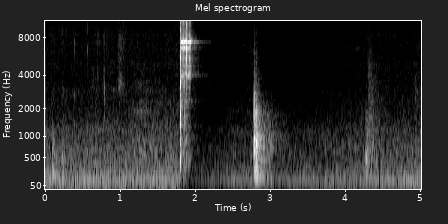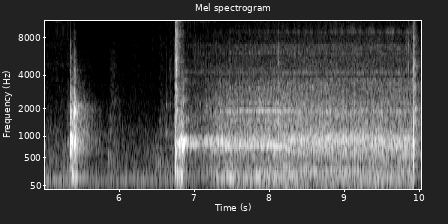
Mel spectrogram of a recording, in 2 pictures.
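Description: Drill press running with a low hum, then switched off with a sharp click about two seconds in. A few separate metallic clunks follow as the speed range is changed, then another loud click and the machine starts again with a louder, steady whine in high range.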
